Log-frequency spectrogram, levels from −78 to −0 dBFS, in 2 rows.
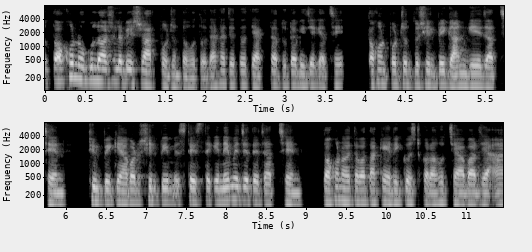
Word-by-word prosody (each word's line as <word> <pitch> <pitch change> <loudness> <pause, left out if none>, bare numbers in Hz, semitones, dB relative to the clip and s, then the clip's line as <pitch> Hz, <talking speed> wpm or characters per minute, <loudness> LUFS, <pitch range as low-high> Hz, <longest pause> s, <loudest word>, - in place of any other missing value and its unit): তখন 215 -1 +6
ওগুলো 175 0 +2
আসলে 160 0 0
বেশ 155 -1 0
রাত 135 0 +4
পর্যন্ত 120 -1 -5
হতো। 105 - -7
দেখা 120 +4 -1
যেত 135 0 -4
যে - - +2
১ঃ০০-২ঃ০০ 125 +2 -1
বেজে 130 +1 -2
গেছে। 135 - -3 0.4
তখন 150 +2 +1
পর্যন্ত 145 0 -1
শিল্পী 145 0 0
গান 120 +1 +5
গেয়ে 130 -1 +2
যাচ্ছেন। 115 0 +2 0.4
শিল্পীকে 135 -2 +1
আবার 130 0 +4
শিল্পী 140 -1 -2
ম - - -12
স্টেজ 140 -2 +2
থেকে 140 0 0
নেমে 155 +2 +3
যেতে 145 -2 +2
চাচ্ছেন। 120 0 -2 0.4
তখন 130 +4 +3
হয়তোবা 135 -1 +2
তাকে 125 +3 -2
রিকোয়েস্ট 125 -1 -2
করা 115 - +3
হচ্ছে 125 0 -6
আবার 115 0 +4
যে 120 - +4 0.2
আ - - 0
135 Hz, 195 wpm, -24 LUFS, 125-145 Hz, 0.4 s, তখন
